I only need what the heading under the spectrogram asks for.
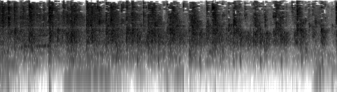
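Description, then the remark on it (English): Steady applause from an audience clapping for a teacher fills the whole stretch, a dense, bright crackle of many hands clapping at once without pause, loud and even throughout with no voices standing out. “Everybody clap for this teacher.”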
